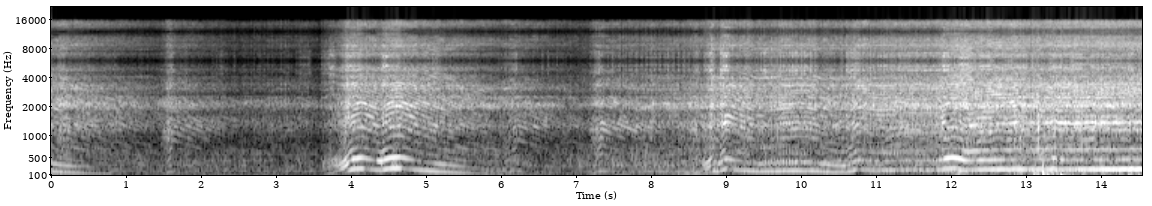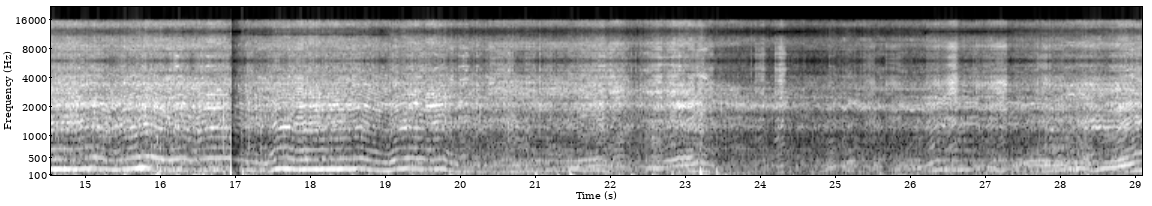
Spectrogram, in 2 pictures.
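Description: Small 65cc two-stroke motocross bike engine revving up and down again and again as the rider accelerates, shifts and rolls off, with wind rumble on the chest-mounted camera. There is one sharp knock about halfway through.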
